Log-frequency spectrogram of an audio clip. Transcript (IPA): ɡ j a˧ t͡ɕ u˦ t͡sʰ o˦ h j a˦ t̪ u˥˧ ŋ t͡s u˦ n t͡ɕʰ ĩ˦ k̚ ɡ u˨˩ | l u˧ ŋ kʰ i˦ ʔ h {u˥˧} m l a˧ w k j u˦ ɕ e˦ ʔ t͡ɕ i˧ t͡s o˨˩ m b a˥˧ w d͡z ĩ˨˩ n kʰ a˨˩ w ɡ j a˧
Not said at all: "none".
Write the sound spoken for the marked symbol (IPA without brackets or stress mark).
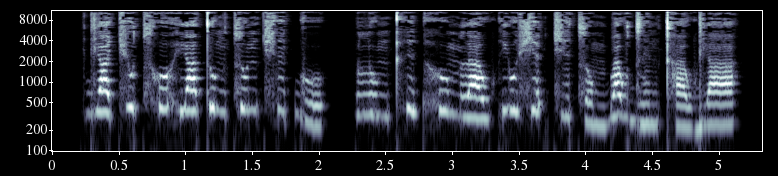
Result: u˥˧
